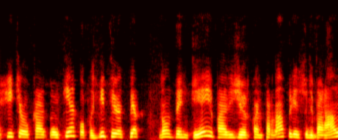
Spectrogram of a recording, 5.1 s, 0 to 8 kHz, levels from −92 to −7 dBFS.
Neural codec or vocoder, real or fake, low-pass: codec, 44.1 kHz, 1.7 kbps, Pupu-Codec; fake; 7.2 kHz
